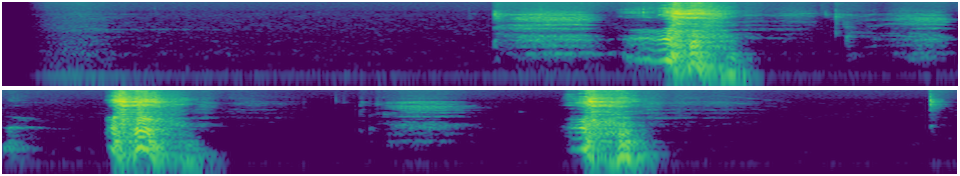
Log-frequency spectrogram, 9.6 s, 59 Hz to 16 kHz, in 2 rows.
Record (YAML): three_cough_length: 9.6 s
three_cough_amplitude: 32768
three_cough_signal_mean_std_ratio: 0.27
survey_phase: beta (2021-08-13 to 2022-03-07)
age: 65+
gender: Male
wearing_mask: 'No'
symptom_none: true
smoker_status: Never smoked
respiratory_condition_asthma: false
respiratory_condition_other: false
recruitment_source: REACT
submission_delay: 0 days
covid_test_result: Negative
covid_test_method: RT-qPCR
